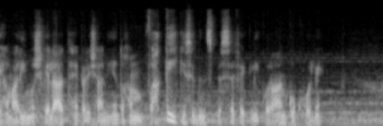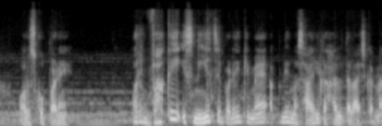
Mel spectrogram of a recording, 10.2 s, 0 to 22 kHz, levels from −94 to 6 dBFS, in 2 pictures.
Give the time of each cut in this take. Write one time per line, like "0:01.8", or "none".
none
